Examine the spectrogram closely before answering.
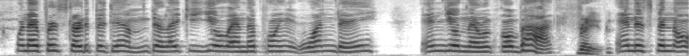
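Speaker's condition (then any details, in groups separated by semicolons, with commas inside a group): Cerebral palsy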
